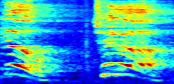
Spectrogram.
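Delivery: loud, high karate yell; kiai shout. Shown as a demonstration. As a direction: call the move and punch out the kiai. Leading the kiai drill.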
